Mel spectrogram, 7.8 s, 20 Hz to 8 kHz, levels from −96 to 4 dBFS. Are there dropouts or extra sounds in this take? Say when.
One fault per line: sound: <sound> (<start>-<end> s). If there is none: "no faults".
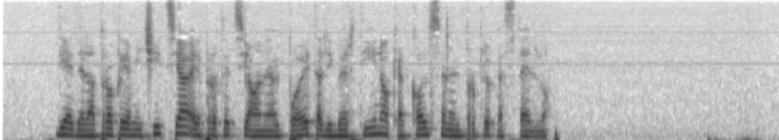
no faults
